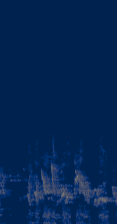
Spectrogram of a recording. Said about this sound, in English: I think that's a finch. Oh, no, he stopped. He said, you don't hear me, you don't see me. Finch made me lose my train of thought.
